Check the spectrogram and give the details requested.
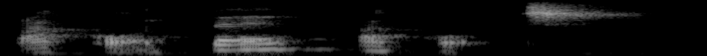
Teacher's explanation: a gente pronuncia o ezinho com esse som de i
